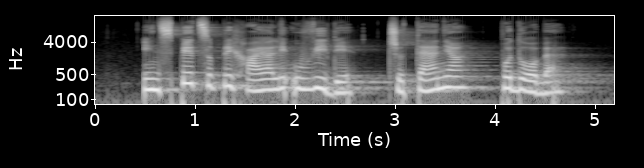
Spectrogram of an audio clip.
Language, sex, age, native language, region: Slovenian, female, 30-49, Slovenian, Savinja region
